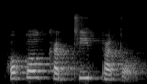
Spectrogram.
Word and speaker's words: Popocatepetl: known as smoking Mountain Popo cut teeth petal Popocatepetl all right I know how to pronounce his next one volcano that erupted from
